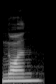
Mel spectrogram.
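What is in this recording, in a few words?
"nuan1" Mandarin Chinese syllable, first tone; Cours de Chinois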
